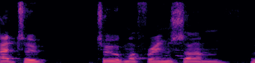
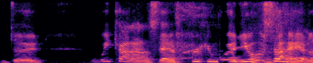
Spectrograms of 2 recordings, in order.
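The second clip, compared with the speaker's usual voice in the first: exasperated; 8 semitones higher, 8 dB louder than usual. Retold or imitated. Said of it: "I'm like".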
